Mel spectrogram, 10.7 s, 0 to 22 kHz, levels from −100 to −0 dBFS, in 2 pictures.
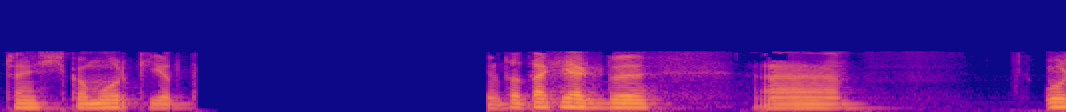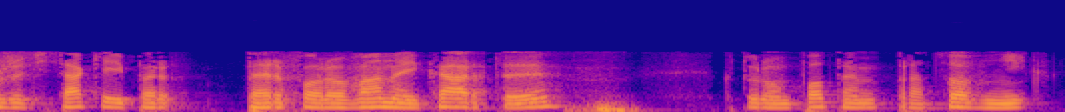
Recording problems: garbled, watery; badly; nothing above 4 kHz
audio cutting out; at 1 s for 1.5 s

